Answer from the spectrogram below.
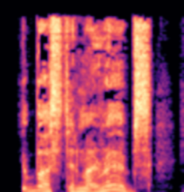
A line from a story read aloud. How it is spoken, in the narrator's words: gasped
